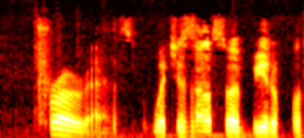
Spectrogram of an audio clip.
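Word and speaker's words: puroresu: We're having this conversation, and it's a really beautiful thing, just like pro res, which is also a beautiful thing. Some people call it Purorisu, as they pronounce it, improperly I might add.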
